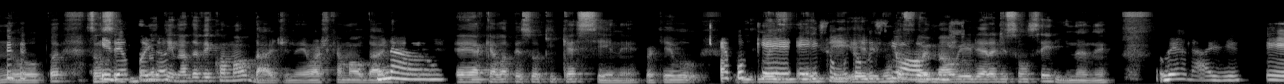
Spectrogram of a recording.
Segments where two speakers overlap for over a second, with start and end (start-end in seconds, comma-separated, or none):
7.6-9.7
